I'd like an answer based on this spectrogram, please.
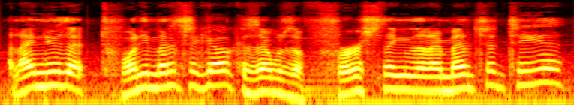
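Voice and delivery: can't believe it took this long; exasperated disbelief. Retold or imitated. Exasperated at wife's slow decision.

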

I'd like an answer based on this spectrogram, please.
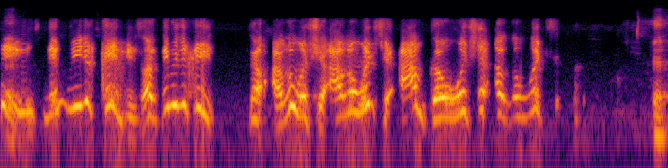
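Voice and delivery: very high, pleading mock whine; whining Franklin. Imitating the character begging for keys, high whiny pleading. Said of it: "you know, whining".

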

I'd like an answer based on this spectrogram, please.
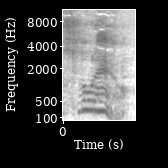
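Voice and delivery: high-pitched mimicking of her slow down; mock mumble. Quoting the masked old lady who told him slow down, mocking and high. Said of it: "She mumbled".

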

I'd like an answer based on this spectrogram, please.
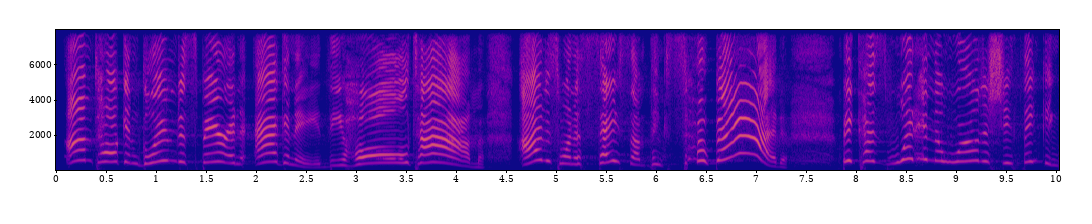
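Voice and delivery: high, loud, laughing disbelief; real exasperation breaking into laughter; exasperated outburst. Real, not acted. Exasperated by gloomy statuses.

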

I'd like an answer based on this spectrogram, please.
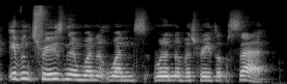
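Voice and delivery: fed-up rising rant; exasperated rant. Real, not acted. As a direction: let the outrage burst out. Ranting about cold-hearted people.

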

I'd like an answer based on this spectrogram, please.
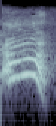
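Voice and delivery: very high imitation cry; mock scream. Woman in the film gets shot, mock scream.

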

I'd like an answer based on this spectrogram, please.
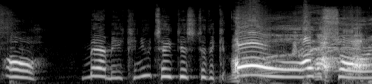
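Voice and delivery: very high, put-on royal falsetto rising to loud; hammed-up regal summons that bursts into a cry; the Queen. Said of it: "I'm being the queen".

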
